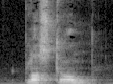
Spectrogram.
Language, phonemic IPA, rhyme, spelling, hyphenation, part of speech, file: Dutch, /plɑsˈtrɔn/, -ɔn, plastron, plas‧tron, noun, Nl-plastron.ogg
- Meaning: 1. plastron (lower part of a turtle/tortoise shell) 2. plastron, breastplate, piece of armour covering the chest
